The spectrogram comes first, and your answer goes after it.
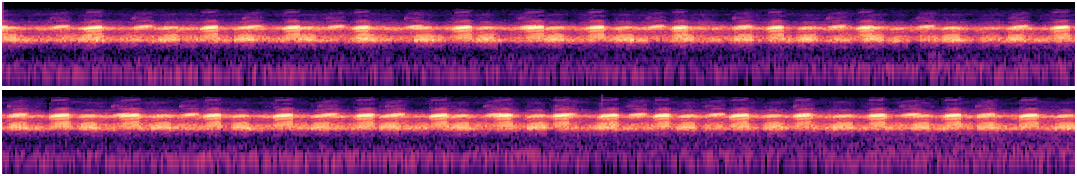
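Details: Frogs calling together at night in a water-filled rice field in May, a breeding chorus after leaving winter soil; unbroken loud pulsing croaks, fast and even, forming a thick buzzing rhythm throughout.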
